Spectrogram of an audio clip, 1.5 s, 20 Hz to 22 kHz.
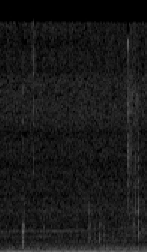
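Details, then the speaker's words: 2012 Hyundai Santa Fe 2.4L, manual, 236,000 on it, with P0017 and P0079 codes; revved and held at a steady raised rpm, smooth even drone with no misses, variable valve timing cam readings holding steady, as wanted. "So if you rev up the engine and you kind of hold it somewhere, you know, we see that they're holding pretty steady."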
